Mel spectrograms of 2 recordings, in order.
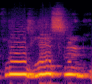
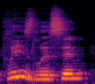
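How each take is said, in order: First: Very high, very loud acted yell; hammed-up frantic wail; desperate plea. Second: Higher, louder plea rising at the end; mildly exasperated acted plea; pleading. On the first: Girl pleads as horse takes off. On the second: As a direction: plead to be heard. Girl pleads with him.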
